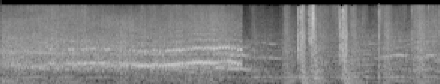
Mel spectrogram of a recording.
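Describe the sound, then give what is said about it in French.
Tires skid as a Stasi car pulls up in front of a house: a long, loud, wavering squeal for about two seconds, then a few sharp, rough bursts of noise as it stops. “Une heure plus tard, cette voiture de la Stasi débarque devant la maison des Strelzik.”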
